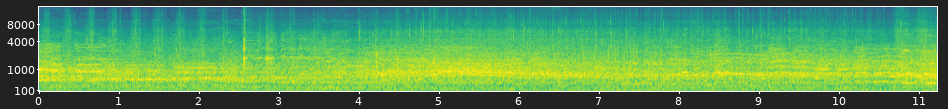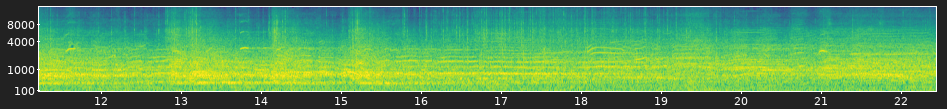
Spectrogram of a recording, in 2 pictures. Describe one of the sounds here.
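Young men call out and cheer in the distance, echoing across a large stadium.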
